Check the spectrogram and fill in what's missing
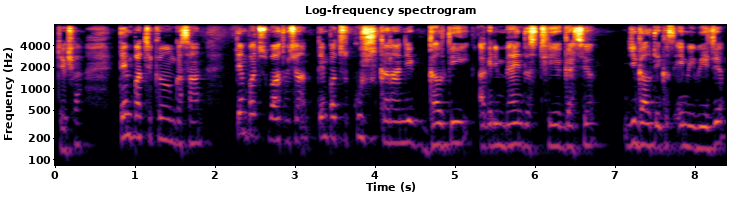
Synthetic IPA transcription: ʈʰiːkt͡ʃʰat̪emʲpɐt̪t͡ʃʰikɨmɐmɡɐsʰaːn | t̪emʲpɐt̪ʰsbaːt̪ʰʋut͡ʃʰa̰ːnt̪emʲpɐt̪sukuʃiʃkɐɾaːnjiɡɐlt̪iːɐɡɐɾimɛːnd̪ɐsʈʰiːɡɐsʰi | jiɡɐlt̪iːɡɐsemibiːd͡ʒi

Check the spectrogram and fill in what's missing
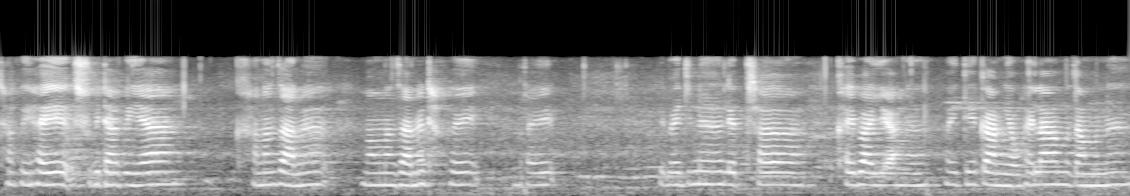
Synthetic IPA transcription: tʰakʰɯjɦajsubidaɡɯja | kʰanazanɯ | mawnazanɯtʰakʰɯj | bɾaj | bibajdinɯletʰɾakʰajbajaŋɯbajdeɡamijawɦajlanɯzaŋmɯnɯ

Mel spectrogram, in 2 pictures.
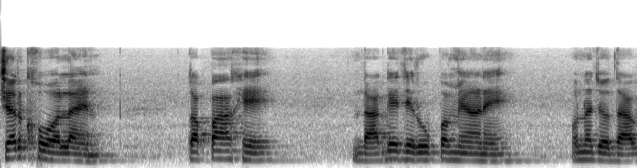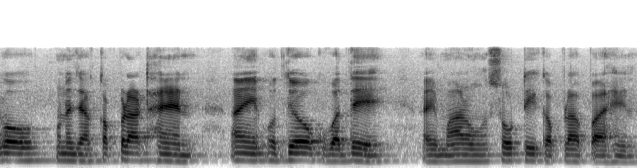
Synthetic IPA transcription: t͡ɕɐɾkʰoɐlaːɦɪnɪ̆ | kɐpakʰeː | d̪aːɠed͡ʑeːɾuːpəmẽaːɽ̃e | ʊnə̆d͡ʑoːd̪aːɠoʊnəd͡ʑaːkɐpɽaʈʰaːənɪ̆ | ɛ̃ːʔʊd̪joːɡʋɐd̪ʱe | ɛ̃ːmaːɳ̤̃usoːʈikɐpɽapaːɦɪnɪ̆

